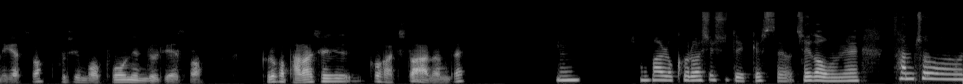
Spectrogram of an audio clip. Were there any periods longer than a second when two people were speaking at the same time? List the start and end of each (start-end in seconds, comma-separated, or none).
none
